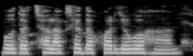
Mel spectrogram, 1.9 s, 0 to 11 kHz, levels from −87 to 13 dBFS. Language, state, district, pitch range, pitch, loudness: Surjapuri, Bihar, Kishanganj, 215-225 Hz, 220 Hz, -15 LUFS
